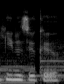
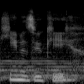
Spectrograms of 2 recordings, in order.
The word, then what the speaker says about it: Hinazuki: I keep saying her name wrong. I have been, haven't I? I've been saying Hinazuku. I think I meant Hinazuki.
